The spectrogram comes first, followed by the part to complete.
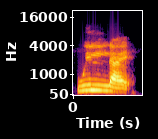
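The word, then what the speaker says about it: villae: Después de la H, lo importante era que supieran que la doble L no se pronuncia como llano, sino que se pronuncia L, 2 L. y la B corta como U, entonces willae.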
